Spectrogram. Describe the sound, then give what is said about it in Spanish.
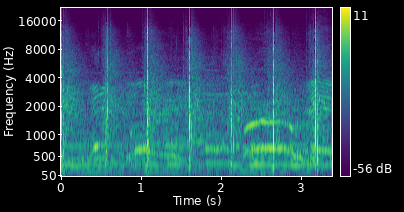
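A church audience claps together in a steady beat, about two sharp claps per second, while singing a worship song, over sustained tones of singing or music with gliding melodic voices underneath. “Vamos a aplaudirle.”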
